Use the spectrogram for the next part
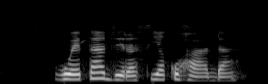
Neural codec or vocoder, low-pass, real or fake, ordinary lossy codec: none; 7.2 kHz; real; none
